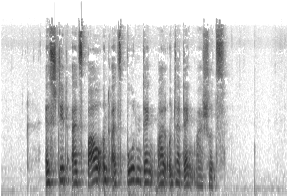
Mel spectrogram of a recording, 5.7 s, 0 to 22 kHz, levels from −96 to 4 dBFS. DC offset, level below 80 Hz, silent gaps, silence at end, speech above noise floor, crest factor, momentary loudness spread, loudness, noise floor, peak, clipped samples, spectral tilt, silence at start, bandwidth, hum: under 0.1%; -56 dBFS; none; 1.25 s; 46 dB; 20 dB; 9 LU; -17 LUFS; -63 dBFS; 0 dBFS; under 0.1%; -3 dB/octave; 0.9 s; 15.5 kHz; none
